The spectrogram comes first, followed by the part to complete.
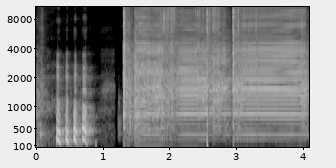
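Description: A short laugh, then a loud, steady electrical buzz that cuts in abruptly with a click about a second in and holds until near the end. It is the rewound microwave oven transformer humming under a near-dead-short, high-current load as its cable ends are pressed onto a penny to melt it.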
